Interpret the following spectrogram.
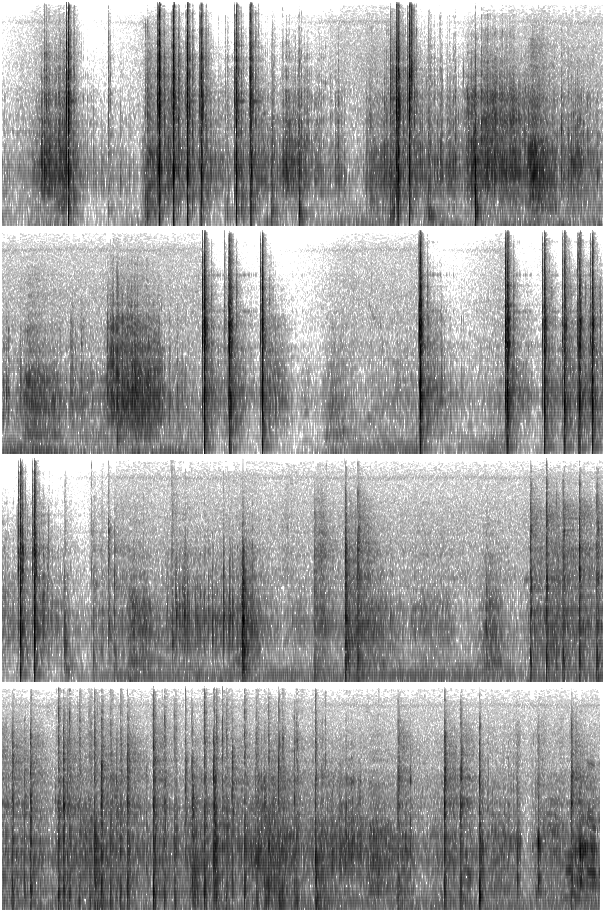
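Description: Paintball markers firing sharp pops in quick runs of two to five shots, repeated through the whole stretch, with paintballs smacking against the wooden bunkers.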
